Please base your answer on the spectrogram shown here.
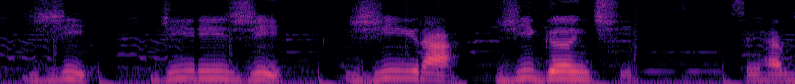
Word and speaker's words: dirigir: So when you have a verb in their infinitive form, the last syllable is stressed and the R is silent. So you don't say dirigir, you say dirigir.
